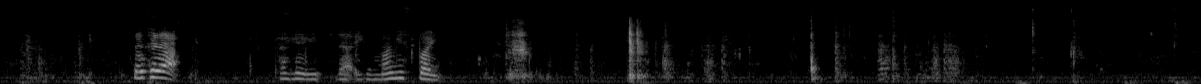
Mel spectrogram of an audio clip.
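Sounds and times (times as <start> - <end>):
chewing and mouth sounds: 0.9 - 2.8.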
